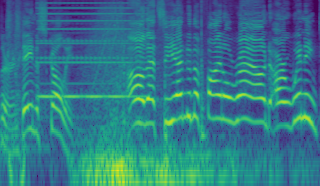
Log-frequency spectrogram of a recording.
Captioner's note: buzzer ringing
